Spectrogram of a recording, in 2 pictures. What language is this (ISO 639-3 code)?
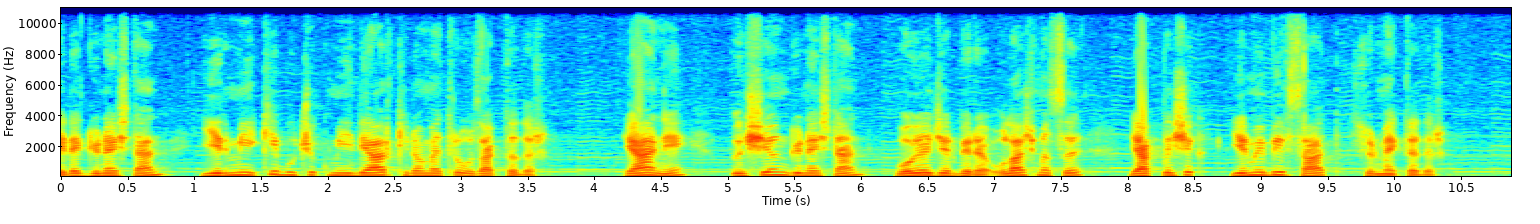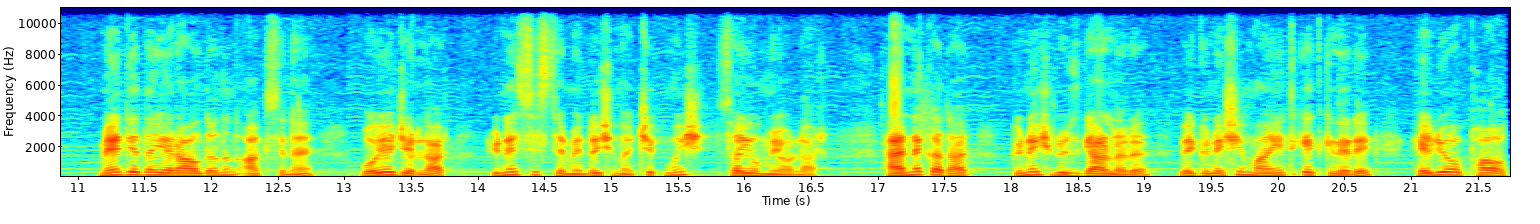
tur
